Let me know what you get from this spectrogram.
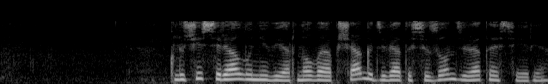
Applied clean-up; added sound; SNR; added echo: none; none; none; none.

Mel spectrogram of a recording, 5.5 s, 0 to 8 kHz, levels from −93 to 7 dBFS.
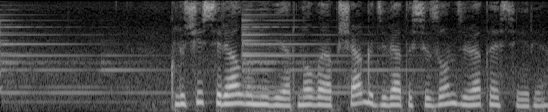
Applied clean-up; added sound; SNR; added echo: none; Church bell; 16 dB; none.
